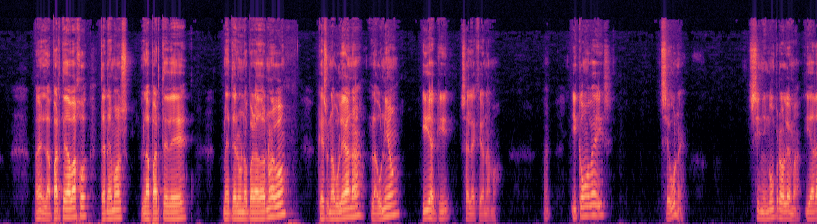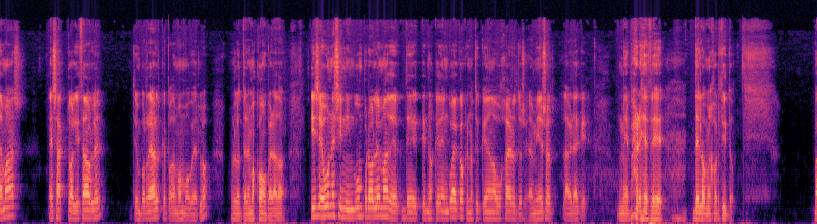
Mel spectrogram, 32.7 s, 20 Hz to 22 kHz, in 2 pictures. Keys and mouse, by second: 11.6-16.1 middle drag, 16.1-17.2 right drag, 17.2 g, 20.3-23.6 right drag, 23.6-31.2 middle drag, 23.6 z, 28.3 z, 31.2-32.6 drag.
